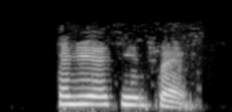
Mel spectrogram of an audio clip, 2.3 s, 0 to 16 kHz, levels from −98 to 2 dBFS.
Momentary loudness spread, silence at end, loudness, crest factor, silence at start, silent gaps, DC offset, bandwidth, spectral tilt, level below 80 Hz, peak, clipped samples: 14 LU; 0.4 s; -14 LUFS; 14 dB; 0.6 s; none; under 0.1%; 4.5 kHz; -8 dB/octave; -58 dBFS; -2 dBFS; under 0.1%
